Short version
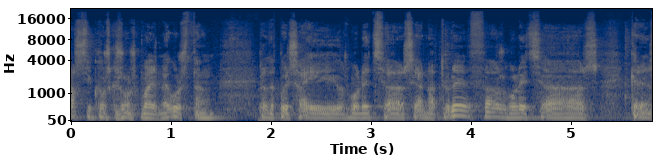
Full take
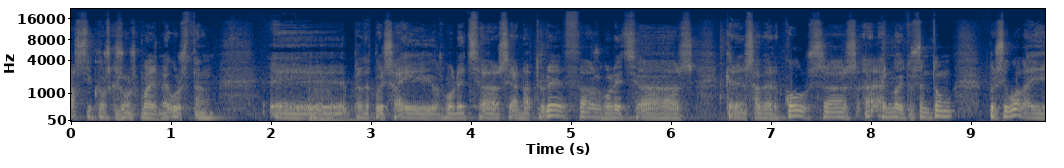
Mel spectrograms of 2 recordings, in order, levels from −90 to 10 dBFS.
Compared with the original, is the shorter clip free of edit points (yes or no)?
no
